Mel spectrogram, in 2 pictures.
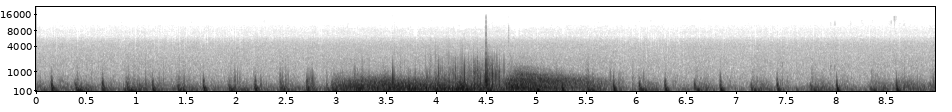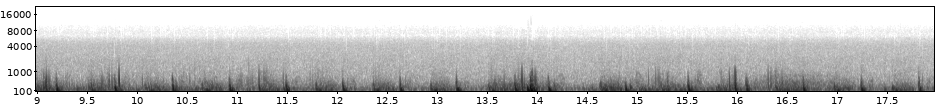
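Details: Heartbeat after exercise: fast, strong, steady thumping at well over 100 beats a minute, with some rubbing noise.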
